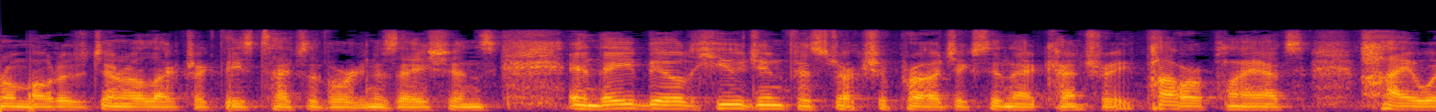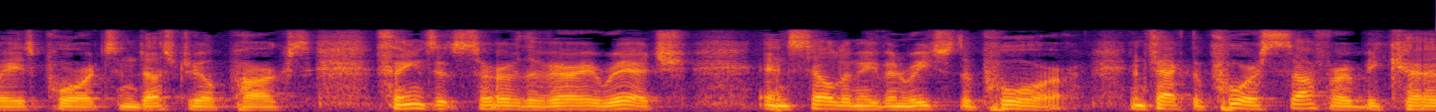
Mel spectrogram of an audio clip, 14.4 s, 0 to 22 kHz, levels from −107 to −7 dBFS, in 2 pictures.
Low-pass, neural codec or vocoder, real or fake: 7.2 kHz; none; real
